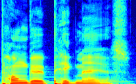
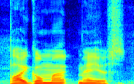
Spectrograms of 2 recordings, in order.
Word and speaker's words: Pongo pygmaeus: I think it's pronounced Pongo Pygmaeus. Pygormaeus.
